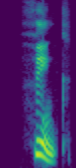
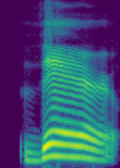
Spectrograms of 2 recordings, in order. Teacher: Think and through are voiceless. There and that are voiced.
